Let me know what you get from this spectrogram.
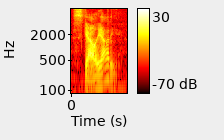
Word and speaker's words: Scagliotti: How do you pronounce the name? – Scagliotti. – There's no G.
